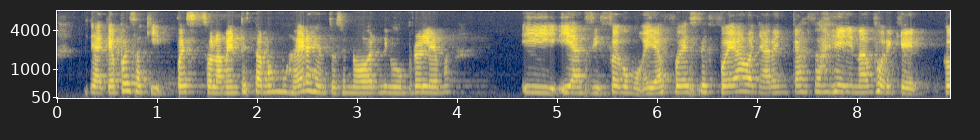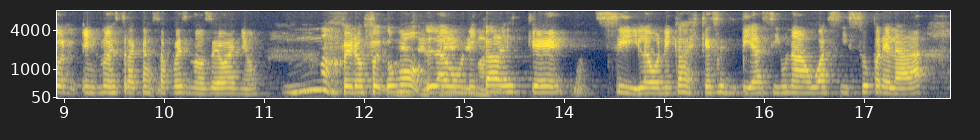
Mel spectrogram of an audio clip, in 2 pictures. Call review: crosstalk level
present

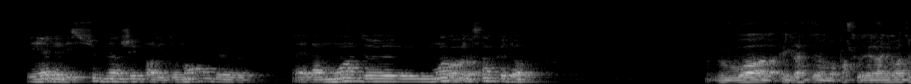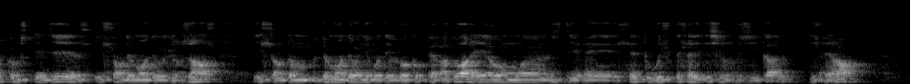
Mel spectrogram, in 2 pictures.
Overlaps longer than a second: none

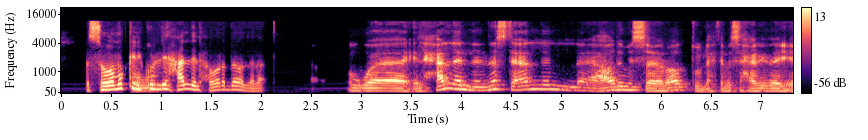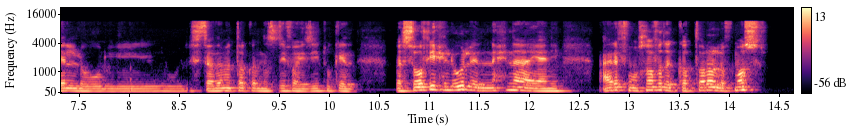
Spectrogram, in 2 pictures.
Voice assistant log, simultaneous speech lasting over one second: none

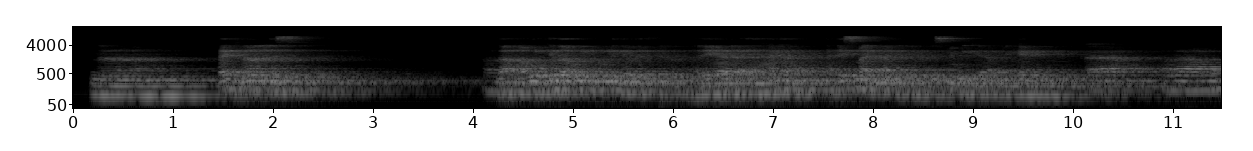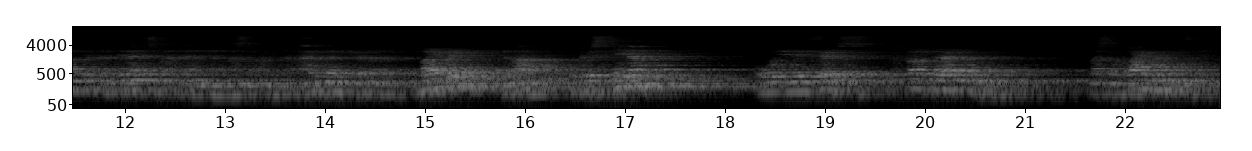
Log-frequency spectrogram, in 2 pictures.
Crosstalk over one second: none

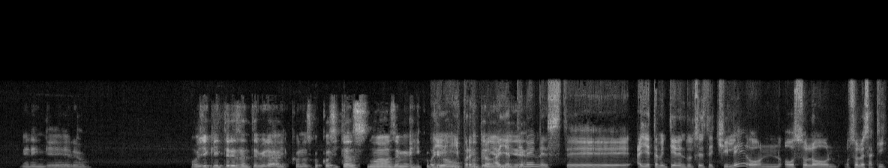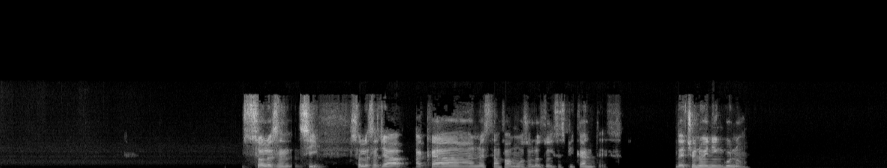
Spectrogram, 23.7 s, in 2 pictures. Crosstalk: present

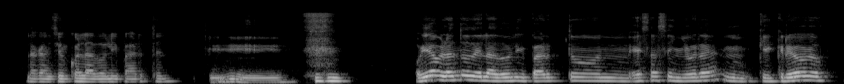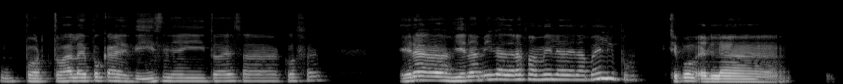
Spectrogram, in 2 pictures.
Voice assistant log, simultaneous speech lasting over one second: none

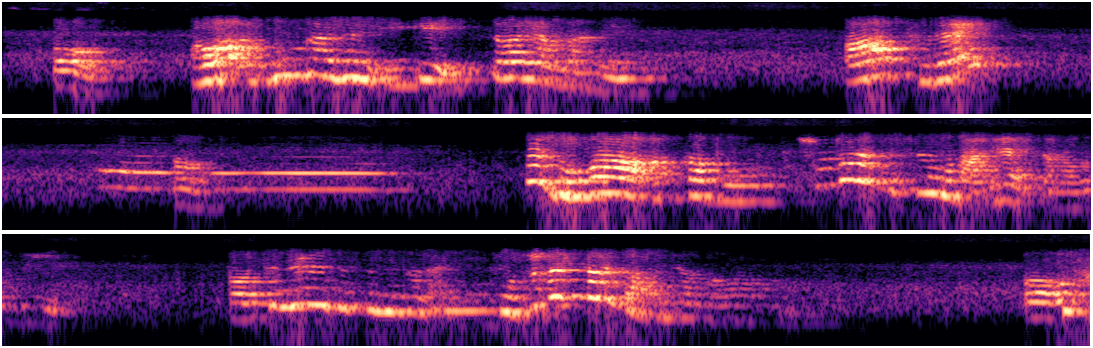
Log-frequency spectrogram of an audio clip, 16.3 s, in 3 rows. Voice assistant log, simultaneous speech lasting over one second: none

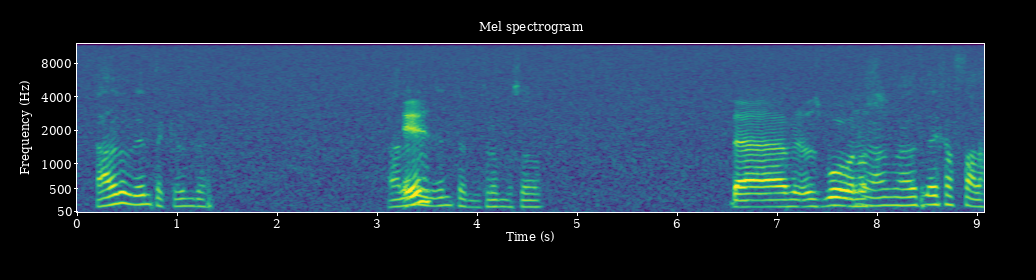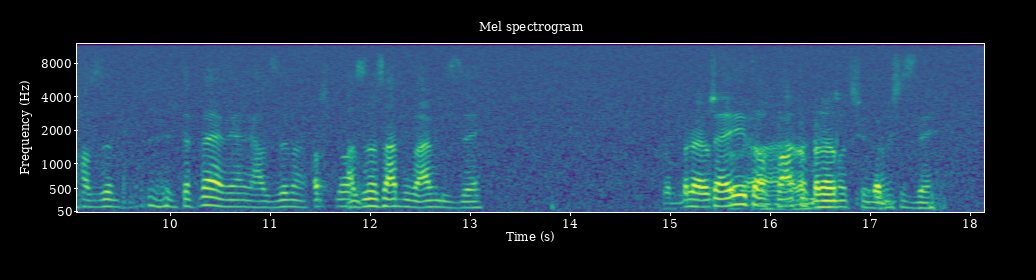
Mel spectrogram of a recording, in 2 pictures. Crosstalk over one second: present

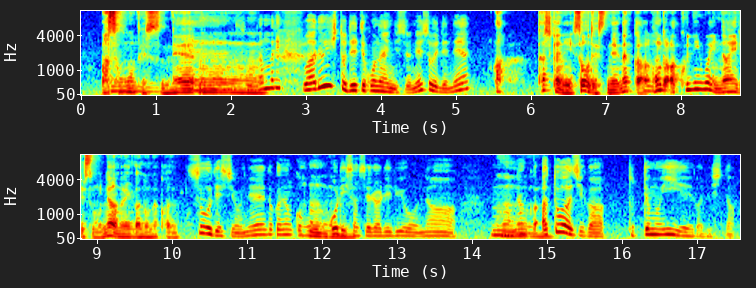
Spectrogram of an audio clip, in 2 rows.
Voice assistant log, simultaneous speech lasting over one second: present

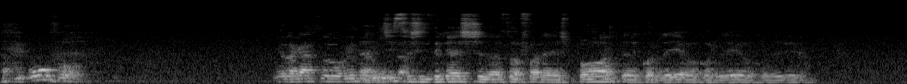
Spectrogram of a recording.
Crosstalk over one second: none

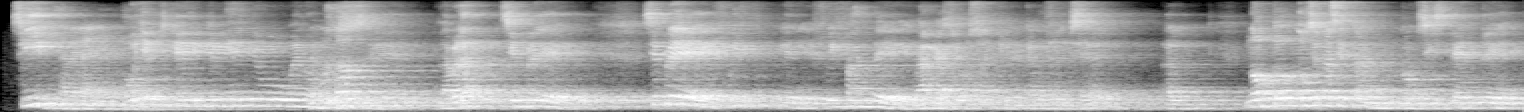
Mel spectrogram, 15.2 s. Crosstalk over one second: none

